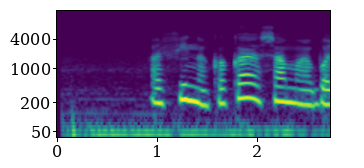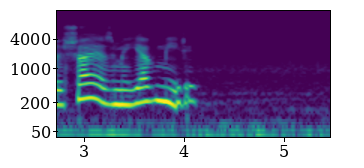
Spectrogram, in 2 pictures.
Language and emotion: Russian, neutral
